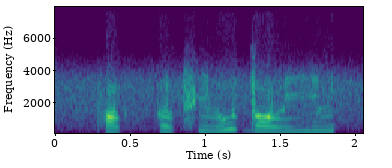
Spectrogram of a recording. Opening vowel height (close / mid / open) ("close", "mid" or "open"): open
